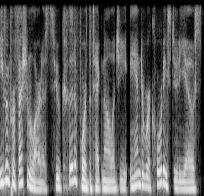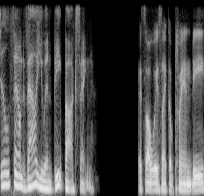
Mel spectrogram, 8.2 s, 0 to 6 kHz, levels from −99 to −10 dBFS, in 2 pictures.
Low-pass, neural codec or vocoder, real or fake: 5.4 kHz; codec, 16 kHz, 2 kbps, X-Codec, HuBERT features, trained on balanced general audio; fake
